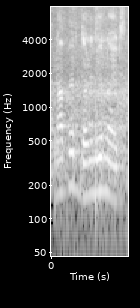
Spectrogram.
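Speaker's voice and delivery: saying his name shyly under his breath; too quiet. Real, not acted. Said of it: "గట్టిగా, గట్టిగా మాట్లాడు". (చాలా మెల్లగా, సిగ్గుతో)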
